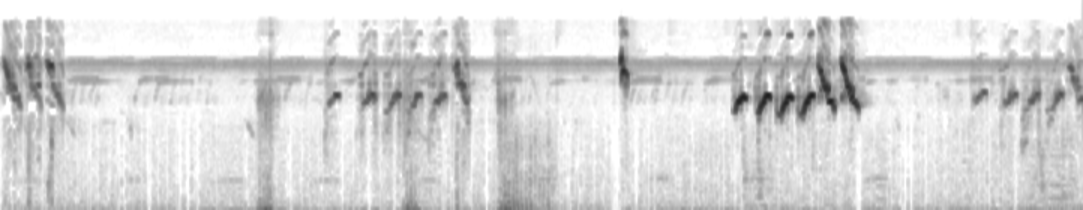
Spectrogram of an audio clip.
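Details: Double-collared seedeater warm-up song from a father and son pair: bursts of quick rising whistled notes, repeated about twice a second, separated by pauses, with a few low soft thumps between phrases.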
